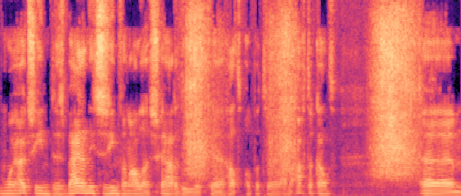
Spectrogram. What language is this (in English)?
Dutch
